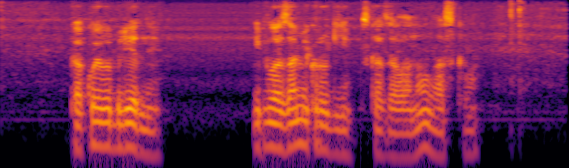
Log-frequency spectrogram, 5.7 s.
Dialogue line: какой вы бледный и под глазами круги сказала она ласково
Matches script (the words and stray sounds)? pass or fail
fail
